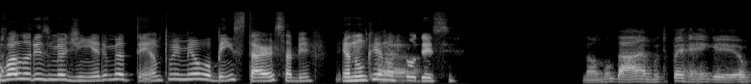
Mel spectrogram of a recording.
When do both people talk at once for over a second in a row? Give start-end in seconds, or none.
none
